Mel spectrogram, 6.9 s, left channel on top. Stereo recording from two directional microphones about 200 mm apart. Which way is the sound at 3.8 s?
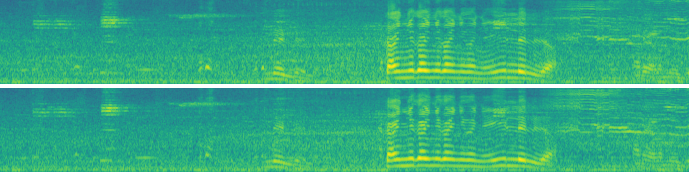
25° right (ahead or behind).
